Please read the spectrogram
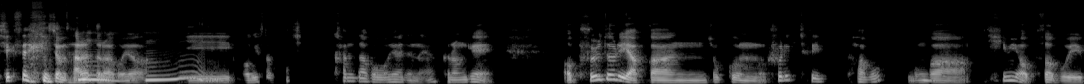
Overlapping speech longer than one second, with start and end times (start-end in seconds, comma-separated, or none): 0.8-2.4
